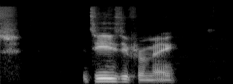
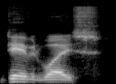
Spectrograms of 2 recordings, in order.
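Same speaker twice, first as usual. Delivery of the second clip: ordinary delivery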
